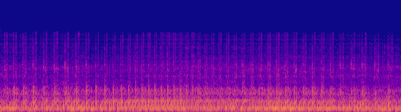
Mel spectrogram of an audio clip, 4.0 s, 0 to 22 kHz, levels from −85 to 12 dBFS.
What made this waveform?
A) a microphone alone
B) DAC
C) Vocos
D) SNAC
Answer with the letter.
B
